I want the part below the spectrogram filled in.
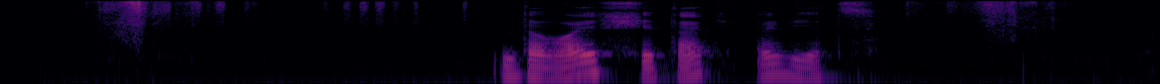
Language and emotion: Russian, neutral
